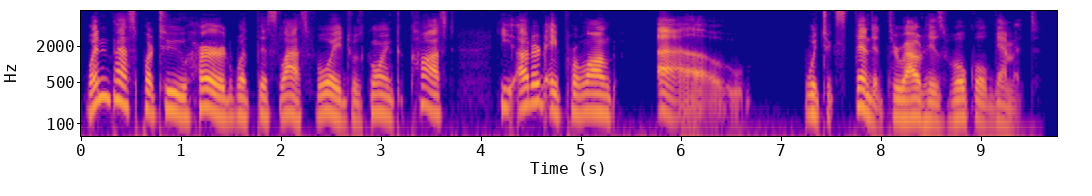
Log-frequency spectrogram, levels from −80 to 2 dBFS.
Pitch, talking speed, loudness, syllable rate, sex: 150 Hz, 135 wpm, -20 LUFS, 4.3 syllables/s, female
